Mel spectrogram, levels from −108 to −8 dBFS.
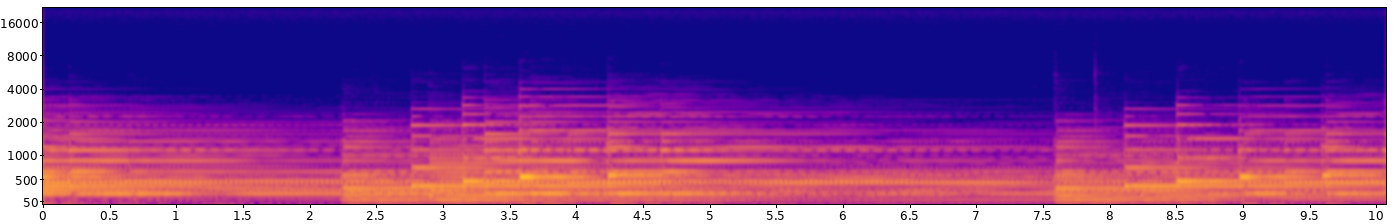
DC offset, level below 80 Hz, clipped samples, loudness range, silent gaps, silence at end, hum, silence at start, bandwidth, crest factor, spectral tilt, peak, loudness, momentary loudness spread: under 0.1%; -64 dBFS; under 0.1%; 8 LU; none; 0 s; none; 0 s; 4.3 kHz; 18 dB; -11 dB/octave; -14 dBFS; -33 LUFS; 12 LU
